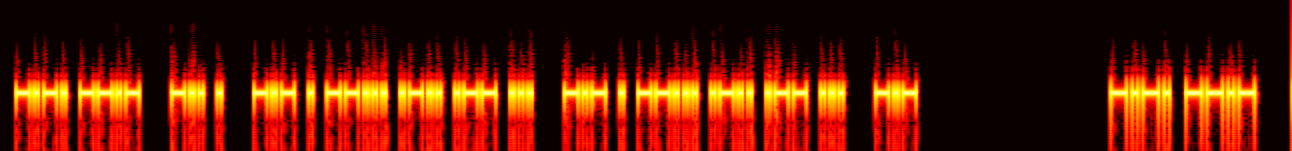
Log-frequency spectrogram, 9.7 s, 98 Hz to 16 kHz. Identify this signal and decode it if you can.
Morse code, heard as a keyed tone, about 40 wpm, 700 Hz. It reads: CQ DE KE7LWS KE7LWS K CQ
